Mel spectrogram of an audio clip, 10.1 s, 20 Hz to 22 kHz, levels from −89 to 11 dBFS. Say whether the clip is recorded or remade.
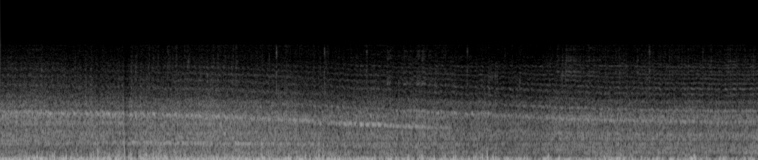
recorded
